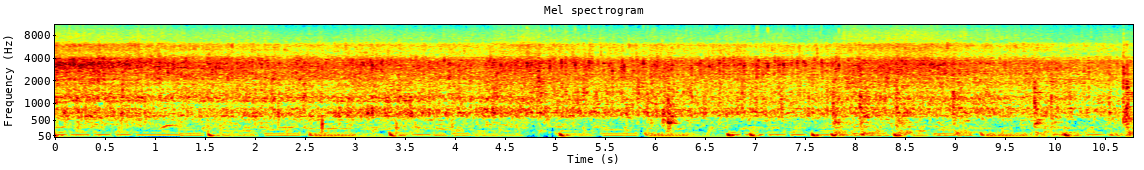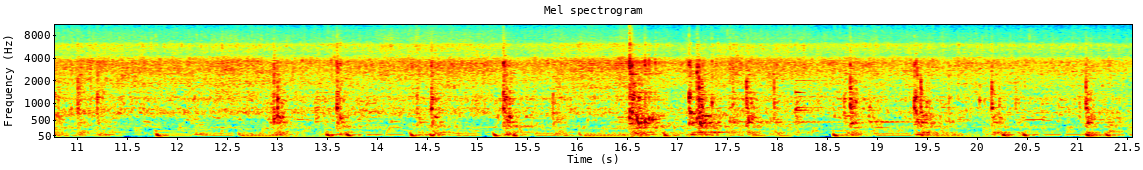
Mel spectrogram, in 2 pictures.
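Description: Onions, tomatoes, peppers and garlic sizzling in hot coconut oil in a pan, the sizzle easing off gradually as the fresh vegetables cool the oil. From about halfway a spoon stirs them, with light taps and scrapes against the pan.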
